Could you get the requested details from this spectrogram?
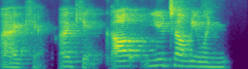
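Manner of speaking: put-on frustrated adult. Speaker acting out an adult giving up on the kids, mock-frustrated adult. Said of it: "because you got frustrated with them".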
